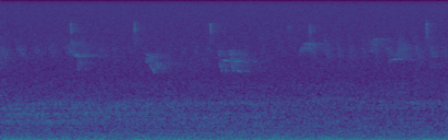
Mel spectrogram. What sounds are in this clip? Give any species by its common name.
unknown mammal, Red-eyed Vireo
